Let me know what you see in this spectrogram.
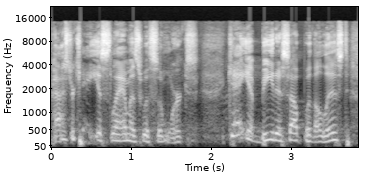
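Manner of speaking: usual speaking voice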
